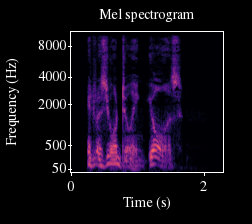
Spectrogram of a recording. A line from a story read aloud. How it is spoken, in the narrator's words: a voice whispered inside her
